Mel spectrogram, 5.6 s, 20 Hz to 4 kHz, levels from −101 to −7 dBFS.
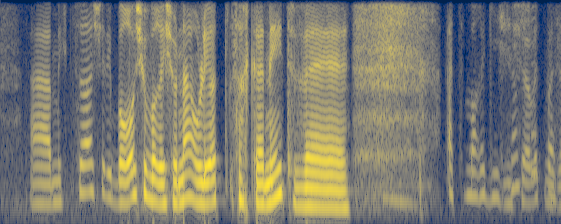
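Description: From 1.07 s to 3.31 s the automatic gain falls. The gain control judged the input too loud, or its background noise too strong, and pulled its gain down by about 12 dB over those two and a quarter seconds. The speech starts loud and sinks, and the room noise sinks with it. That shared drop is what separates it from a talker moving away from the microphone, which would leave the background level unchanged.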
